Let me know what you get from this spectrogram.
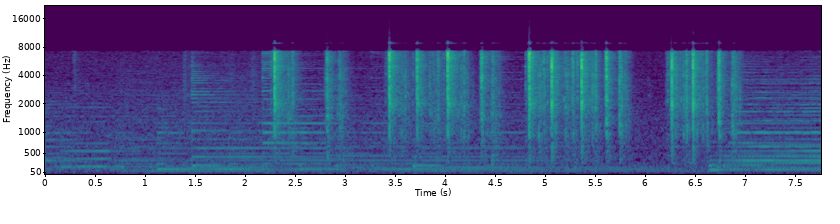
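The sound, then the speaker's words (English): Sharp, clacking keystrokes arrive in quick, uneven bursts, like someone typing hard on a typewriter-style keyboard, fairly loud over a steady low tonal background. “Punch the keys, for God's sake!”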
